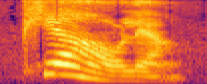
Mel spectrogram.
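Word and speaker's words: 漂亮: 자 g 예쁘다 입니다 예쁘다는 단어가 4성 경성 인데요 경성 이 나올 때 울 친구들이 발음을 좀 자신없어 해요 자 저번에 우리가 경선 경성을 연습해 쓸 때 샘플러 봤던 단어 아빠 어떻게 썼죠 빠밤 빠라빠빠 이렇게 소리를 했었죠 그러면 예쁘다 어떻게 소리를 낼 수 있을까요 빨아봐 피아 오량 빠바 피아 오량 높낮이가 같다 라고 하는 것을 생각해 주시면서 발음해 보면 좋지 않을까 싶어요 무튼 피아 뭐냐 예쁘다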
